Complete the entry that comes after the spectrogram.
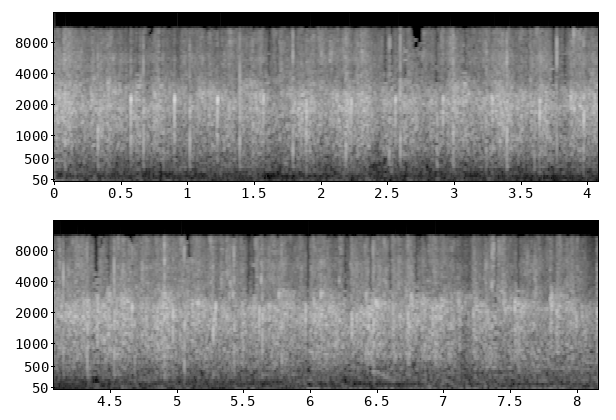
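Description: Sustained applause from an audience for the invited guests of a talk, a dense wash of many hands clapping steadily at an even loudness for the whole stretch, with no voices rising above it.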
